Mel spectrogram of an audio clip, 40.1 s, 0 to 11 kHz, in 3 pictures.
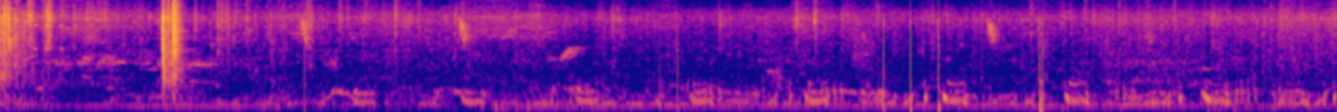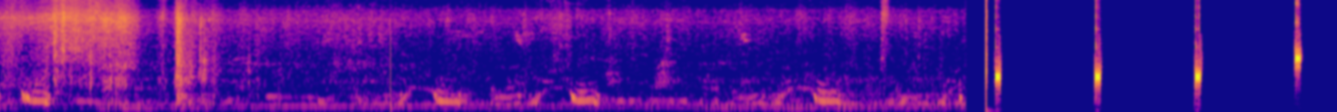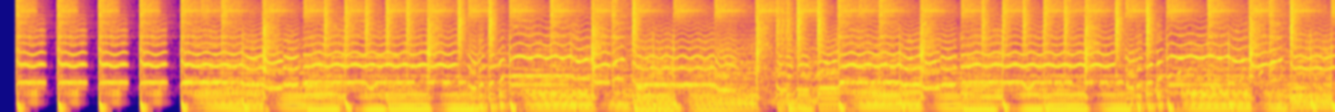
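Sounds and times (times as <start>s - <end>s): pigeons cooing: 0.5s - 14.1s, 15.6s - 23.0s.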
